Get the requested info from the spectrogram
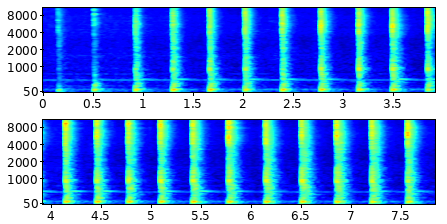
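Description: Claw hammer driving a nail through a catfish's head into a wooden board: a steady run of about twenty sharp blows, roughly three a second, the first couple lighter.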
